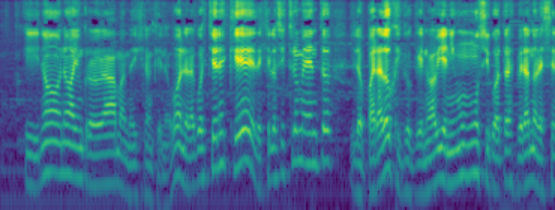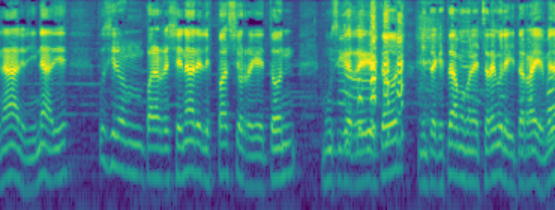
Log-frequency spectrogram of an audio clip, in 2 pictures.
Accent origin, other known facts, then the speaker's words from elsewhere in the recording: José C. Paz, Buenos Aires Province, Argentina; orgulloso de ser de José C. Paz, trabajo en José C. Paz, nací, me crié en José C. Paz, los tres somos de acá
